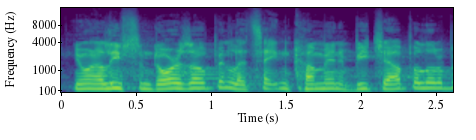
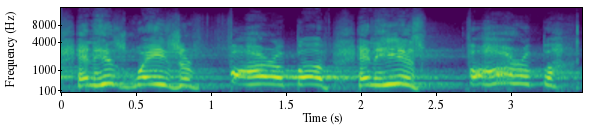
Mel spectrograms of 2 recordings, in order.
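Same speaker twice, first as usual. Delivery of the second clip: raised, emphatic pulpit delivery; full-force preaching; 7 semitones higher, 3 dB louder than usual. Real, not acted. Preacher to congregation on God being far above, full-force preaching. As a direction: preach it insistently, pitch climbing high.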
